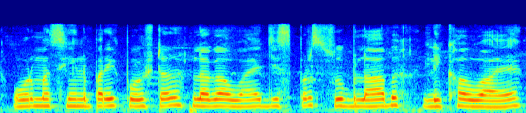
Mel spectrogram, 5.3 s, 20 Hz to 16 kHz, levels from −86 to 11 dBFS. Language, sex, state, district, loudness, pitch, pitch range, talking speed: Hindi, male, Uttar Pradesh, Shamli, -14 LUFS, 180 Hz, 175-185 Hz, 170 wpm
